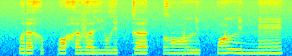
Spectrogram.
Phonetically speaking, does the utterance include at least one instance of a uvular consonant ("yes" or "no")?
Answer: no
